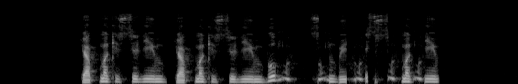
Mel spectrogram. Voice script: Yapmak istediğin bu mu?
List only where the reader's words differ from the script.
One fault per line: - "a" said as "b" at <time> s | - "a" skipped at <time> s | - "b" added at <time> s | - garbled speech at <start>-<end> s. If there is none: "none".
- "yapmak istediğin" added at 1.7 s
- garbled speech at 3.1-4.4 s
